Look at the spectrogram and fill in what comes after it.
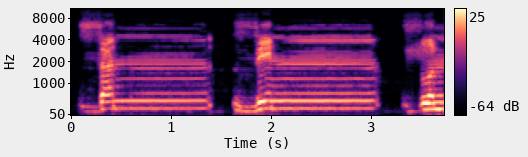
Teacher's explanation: اب اس میں زال اور زا میں یہی فرق ہے کہ زا میں سیٹی کی آواز ہے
